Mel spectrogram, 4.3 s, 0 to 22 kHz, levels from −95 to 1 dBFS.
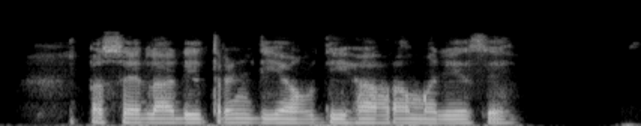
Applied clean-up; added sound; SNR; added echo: neural mask model Resemble Enhance denoiser.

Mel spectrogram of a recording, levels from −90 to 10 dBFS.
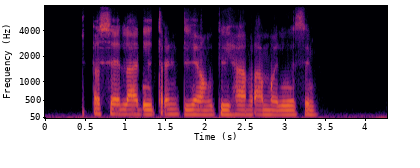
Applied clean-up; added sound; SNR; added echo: neural diffusion model UNIVERSE++.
